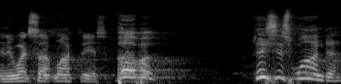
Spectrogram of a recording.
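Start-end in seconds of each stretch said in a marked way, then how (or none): 1.2-3.4 high, scratchy, phone-message-like voice. Retelling a phone message from Wanda: imitating Wanda's scratchy voice. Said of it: "Had that scratchy voice".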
